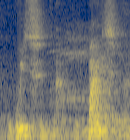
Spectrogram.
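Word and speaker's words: Wiseman: Tem um irmão que eu recomendo você ler, chamado Douglas Weisman. Se escreve W-I-S-E-Man, ou seja, homem sábio, Weisman.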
